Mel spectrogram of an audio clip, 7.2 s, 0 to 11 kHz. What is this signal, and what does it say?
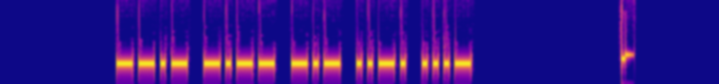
Morse code, heard as a keyed tone, about 22 wpm, 700 Hz. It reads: QYKFV
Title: Code Groups - 5 Letters - 22wpm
